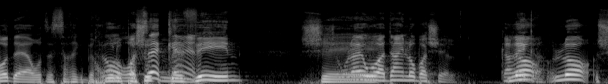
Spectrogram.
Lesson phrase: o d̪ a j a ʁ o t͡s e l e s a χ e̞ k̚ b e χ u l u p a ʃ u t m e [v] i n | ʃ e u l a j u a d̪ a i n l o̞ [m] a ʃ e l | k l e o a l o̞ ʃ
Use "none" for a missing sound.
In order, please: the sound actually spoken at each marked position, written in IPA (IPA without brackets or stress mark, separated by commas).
v, b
